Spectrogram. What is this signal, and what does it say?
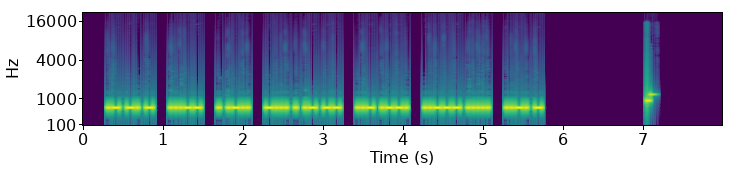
Morse code, heard as a keyed tone, about 40 wpm, 700 Hz. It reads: ANT 3 EL BEAM UP 25 FT
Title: Practice QSO - Exchange 2 - Info - 40wpm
